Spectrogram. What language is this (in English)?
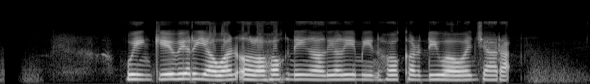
Sundanese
